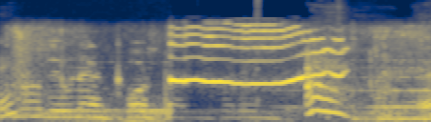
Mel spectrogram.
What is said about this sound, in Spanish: Además ha hecho, un, ha hecho al principio un gritito, quien lo haya mandado, que de eso que rompe cristales, mira.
